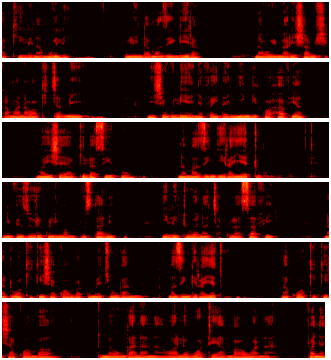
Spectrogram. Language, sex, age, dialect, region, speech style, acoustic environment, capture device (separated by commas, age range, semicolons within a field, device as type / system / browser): Swahili, male, 25-34, Kenya - Nairobi Sheng-influenced, Kenya, relaxed; happy, silence, mobile / Linux / Chrome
